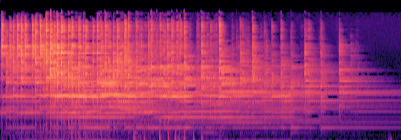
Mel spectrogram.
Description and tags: Metal object ringing
brush, hits, objects, random, scrapes, taps, thumps, variable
